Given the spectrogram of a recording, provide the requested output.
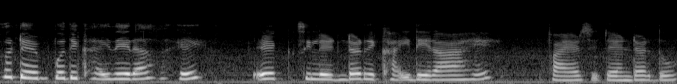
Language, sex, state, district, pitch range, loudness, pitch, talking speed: Hindi, female, Madhya Pradesh, Dhar, 205-275 Hz, -18 LUFS, 235 Hz, 125 wpm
